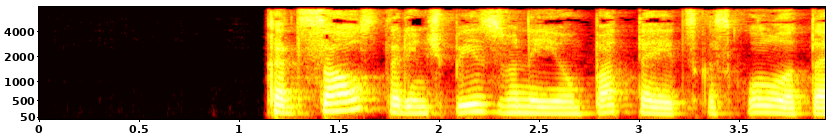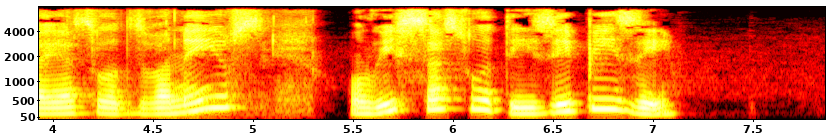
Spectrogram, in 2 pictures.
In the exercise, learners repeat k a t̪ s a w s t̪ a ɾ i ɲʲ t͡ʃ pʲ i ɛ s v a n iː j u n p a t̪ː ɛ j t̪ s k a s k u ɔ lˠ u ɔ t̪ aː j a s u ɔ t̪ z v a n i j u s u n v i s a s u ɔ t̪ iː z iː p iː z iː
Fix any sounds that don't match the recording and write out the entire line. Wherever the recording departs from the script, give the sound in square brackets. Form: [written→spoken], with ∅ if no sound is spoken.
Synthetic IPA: k a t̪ s a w s t̪ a ɾ i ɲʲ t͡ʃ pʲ i ɛ [s→z] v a n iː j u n p a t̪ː ɛ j t̪ s k a s k u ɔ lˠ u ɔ t̪ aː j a s u ɔ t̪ z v a n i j u s u n v i s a s u ɔ t̪ iː z iː p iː z iː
